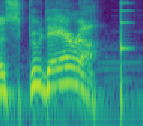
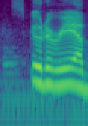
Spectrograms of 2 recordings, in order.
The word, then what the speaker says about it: Scuderia: on is backwatch ferrari the scudera hell yeah scuderia but yeah whatever tomato tomato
